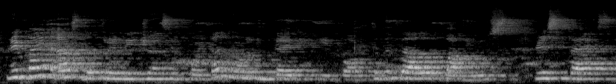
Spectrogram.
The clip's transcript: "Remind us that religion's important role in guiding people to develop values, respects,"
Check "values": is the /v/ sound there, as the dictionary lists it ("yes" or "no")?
no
